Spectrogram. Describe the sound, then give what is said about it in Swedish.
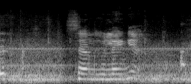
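Steady low rumble of a moving train heard from inside a carriage, continuous and fairly loud, with faint voices and a brief tonal squeal mixed in. “Som åker tåg, sen vill göra lite podcast.”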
